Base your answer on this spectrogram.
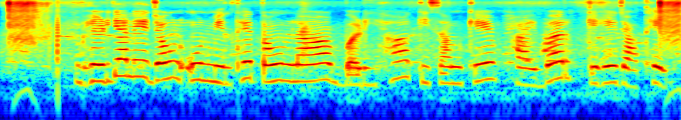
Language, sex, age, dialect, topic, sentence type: Chhattisgarhi, female, 18-24, Western/Budati/Khatahi, agriculture, statement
